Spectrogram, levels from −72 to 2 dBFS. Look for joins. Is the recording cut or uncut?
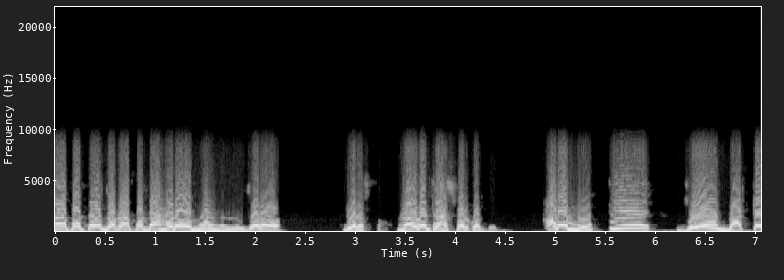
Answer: cut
